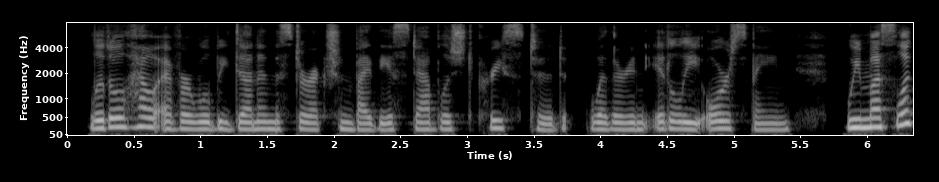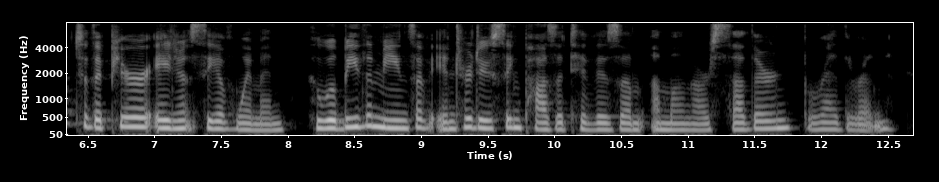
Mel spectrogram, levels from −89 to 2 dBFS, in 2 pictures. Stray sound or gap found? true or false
false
